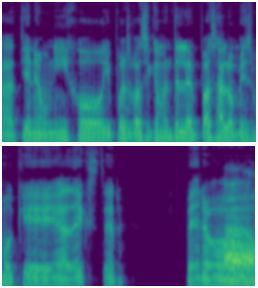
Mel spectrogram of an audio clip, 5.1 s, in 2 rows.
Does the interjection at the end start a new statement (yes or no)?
yes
